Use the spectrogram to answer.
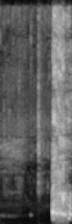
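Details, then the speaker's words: Child with a cough and cold, playing outdoors in mud after rain: a single loud, harsh cough burst after a quiet moment with faint outdoor noise. "No, batuk-batuk lagi sakit."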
